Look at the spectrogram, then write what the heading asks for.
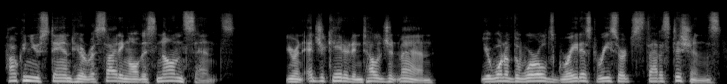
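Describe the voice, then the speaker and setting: A man's voice: lowish voice, brisk, a bit bright, no room sound, natural voice. A man voicing a young, exasperated and weary statistician in an audiobook, blunt and emphatic. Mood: outraged, shouting.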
